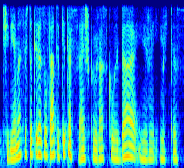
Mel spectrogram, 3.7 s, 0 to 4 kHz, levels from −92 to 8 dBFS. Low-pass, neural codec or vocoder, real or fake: 3.6 kHz; codec, 44.1 kHz, 1.7 kbps, Pupu-Codec; fake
